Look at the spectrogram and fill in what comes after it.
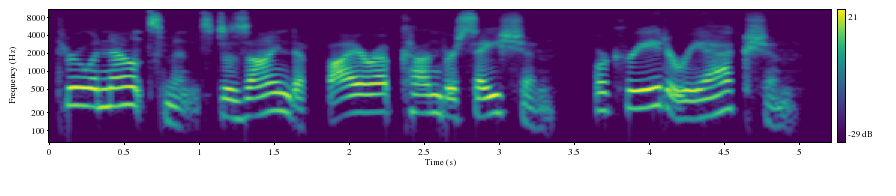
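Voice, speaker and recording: A woman speaks in a dramatic tone at a fairly slow pace, the sound dry and close with no echo against a quiet background. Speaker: audiobook narrator. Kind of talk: dramatic memoir narration, first person, reading aloud. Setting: studio. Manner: measured, intimate, wistful storytelling with hushed tenderness; deliberate pacing with dramatic pauses.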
